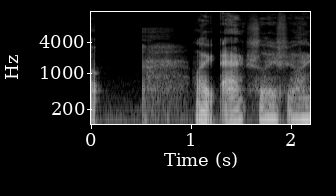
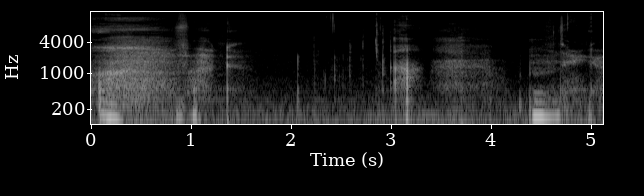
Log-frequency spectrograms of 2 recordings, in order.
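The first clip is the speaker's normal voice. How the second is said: very soft, breathy murmur; breathy whisper; 4 semitones higher, 18 dB quieter than usual. Acted. Breathless moment of pleasure.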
